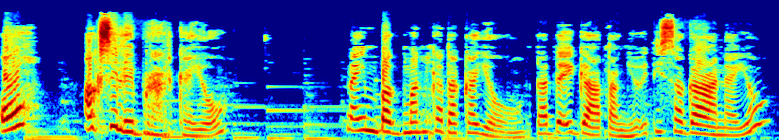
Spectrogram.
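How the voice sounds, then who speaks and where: A woman's voice: high voice, big pitch swings, normal speed, faint music behind. A woman playing a friendly, inquisitive neighbour in a radio comedy drama. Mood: friendly, curious.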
